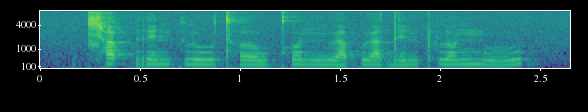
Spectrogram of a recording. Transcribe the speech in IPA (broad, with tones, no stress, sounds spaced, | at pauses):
t͡ɕʰ a˥˩ p̚ r e˦˥ n k l uː˧ tʰ ɤː˧ w kʰ o˧ n ŋ ɯ˩˦ a̯ p ɯ˨˩ a̯ d e˧ n pʰ l o˦˥ n m uː˩˦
